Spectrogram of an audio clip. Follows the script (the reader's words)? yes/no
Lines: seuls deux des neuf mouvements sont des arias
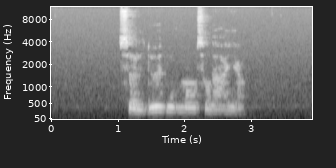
no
